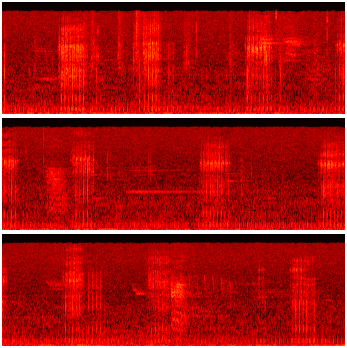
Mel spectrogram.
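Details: A cat purrs in a deep, constant rumble, with rhythmic airy whooshes marking each breath, about eleven of them, fairly evenly spaced.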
